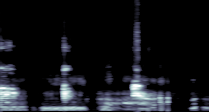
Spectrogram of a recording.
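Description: A person's voice in short, broken vocal bursts with brief gaps between them.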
